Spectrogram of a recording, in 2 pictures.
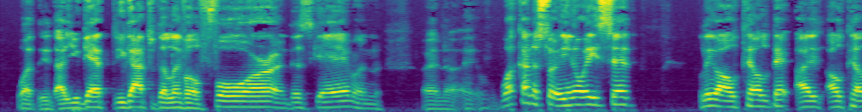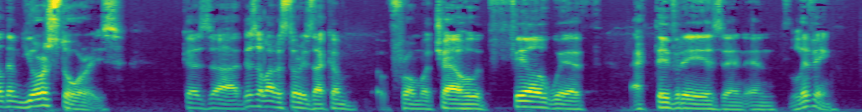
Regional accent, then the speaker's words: Romania; moved away; I grew up in uh, Romania. Back then, it was a communist Romania

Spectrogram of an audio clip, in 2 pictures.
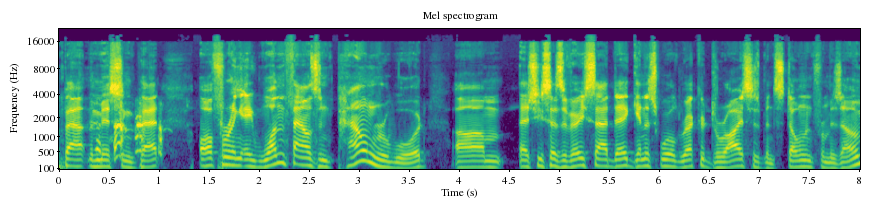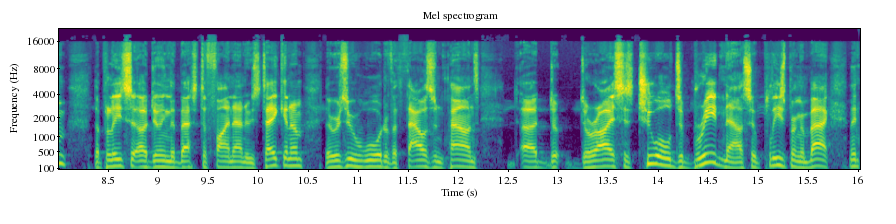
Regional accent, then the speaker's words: England, United Kingdom; moved away; in Stoughton, back in my hometown, or my home country, rather

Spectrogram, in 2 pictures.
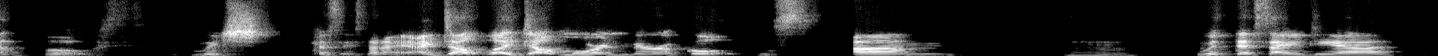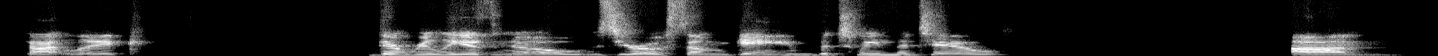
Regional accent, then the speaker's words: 45 minutes from New York City, United States; also born or lived in Montreal, Canada / Albany, New York; my hometown. That is 45 minutes from New York City

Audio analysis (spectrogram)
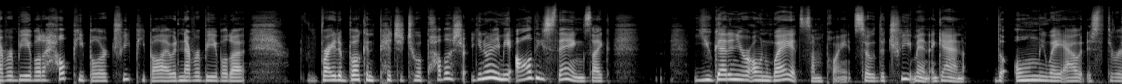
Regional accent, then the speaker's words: New York, United States; moved away as an adult; now in California, United States; I am a New Yorker

